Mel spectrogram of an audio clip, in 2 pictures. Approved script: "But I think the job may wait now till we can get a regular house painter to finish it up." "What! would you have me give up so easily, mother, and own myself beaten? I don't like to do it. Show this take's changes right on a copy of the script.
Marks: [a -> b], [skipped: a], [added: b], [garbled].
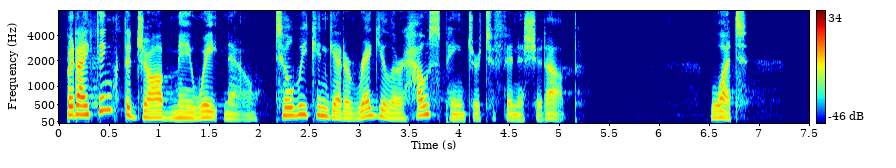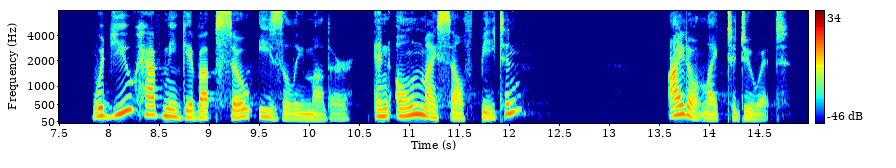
"But I think the job may wait now till we can get a regular house painter to finish it up." "What! would you have me give up so easily, mother, and own myself beaten? I don't like to do it.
